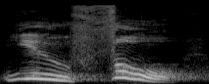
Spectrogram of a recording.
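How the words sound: It sounds high and condescending.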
